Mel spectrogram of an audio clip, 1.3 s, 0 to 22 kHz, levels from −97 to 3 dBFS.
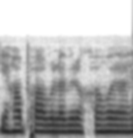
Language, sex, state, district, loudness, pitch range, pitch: Hindi, female, Uttar Pradesh, Shamli, -15 LUFS, 185-195 Hz, 190 Hz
